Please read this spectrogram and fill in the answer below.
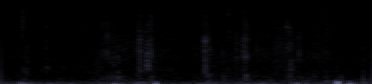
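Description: Wind rumbling on the microphone, with a series of short, sharp ticks and crackles scattered through it.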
